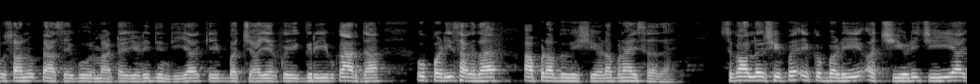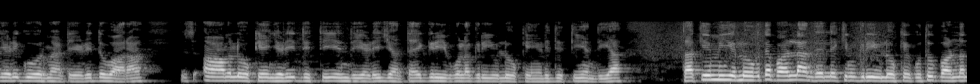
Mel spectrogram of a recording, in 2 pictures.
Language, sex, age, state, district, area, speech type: Dogri, male, 18-30, Jammu and Kashmir, Samba, rural, spontaneous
